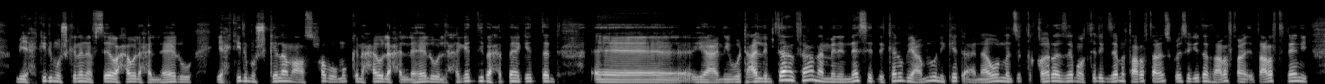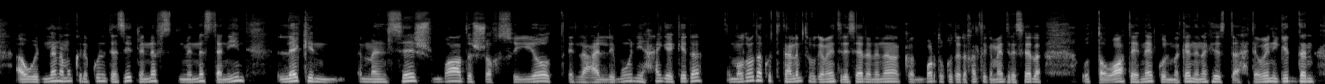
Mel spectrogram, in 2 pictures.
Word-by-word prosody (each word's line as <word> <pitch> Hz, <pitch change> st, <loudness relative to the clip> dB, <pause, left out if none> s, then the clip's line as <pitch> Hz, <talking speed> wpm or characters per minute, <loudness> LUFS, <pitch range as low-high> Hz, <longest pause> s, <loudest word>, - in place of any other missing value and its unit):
بيحكي 125 Hz, +6 st, -2 dB
لي 160 Hz, -, -1 dB
مشكلة 145 Hz, +1 st, 0 dB
نفسية 135 Hz, +1 st, +2 dB
وأحاول 130 Hz, 0 st, +3 dB
أحِلها 110 Hz, +4 st, 0 dB
له، 120 Hz, -2 st, -5 dB, 0.3 s
يحكي 160 Hz, -, -2 dB
لي 155 Hz, -, -3 dB
مشكلة 145 Hz, +3 st, +3 dB
مع 150 Hz, -, +1 dB
أصحابه 135 Hz, -4 st, -3 dB
ممكن 140 Hz, +2 st, -6 dB
أحاول 135 Hz, +2 st, +3 dB
أحِلها 110 Hz, +2 st, 0 dB
له. 130 Hz, -1 st, -1 dB
الحاجات 150 Hz, +7 st, -3 dB
دي 160 Hz, +2 st, -4 dB
باحِبها 150 Hz, -1 st, +1 dB
جدًا 145 Hz, 0 st, -1 dB, 0.4 s
آآ 110 Hz, -2 st, +2 dB
يعني، 115 Hz, -1 st, +1 dB
واتعلَّمتها 135 Hz, +10 st, +6 dB
فعلًا 190 Hz, -2 st, +2 dB
من 130 Hz, -3 st, -3 dB
الناس 150 Hz, +8 st, +1 dB
اللي 120 Hz, -5 st, -4 dB
كانوا 165 Hz, +5 st, -1 dB
بيعاملوني 150 Hz, +2 st, -1 dB
كده. 160 Hz, -4 st, -3 dB
أنا 110 Hz, +3 st, -3 dB
أول 150 Hz, +6 st, +3 dB
ما 140 Hz, -, 0 dB
نزلت 145 Hz, +2 st, -8 dB
القاهرة 155 Hz, +2 st, +2 dB
زي 150 Hz, +1 st, -1 dB
ما 145 Hz, -, -4 dB
قُلت -, -, -8 dB
لك، 150 Hz, -1 st, -4 dB
زي 145 Hz, +3 st, +3 dB
ما 155 Hz, -, -2 dB
اتعرَّفت 150 Hz, 0 st, +1 dB
على -, -, +4 dB
ناس 150 Hz, -, -4 dB
كويسة 145 Hz, 0 st, -3 dB
جدًا، 145 Hz, +2 st, 0 dB
اتعرَّفت 135 Hz, +4 st, 0 dB
ع -, -, +4 dB
اتعرَّفت 155 Hz, +4 st, +1 dB
تاني 160 Hz, -4 st, 0 dB, 0.3 s
أو 115 Hz, +1 st, +3 dB
إن 125 Hz, +3 st, -4 dB
أنا 155 Hz, 0 st, +3 dB
ممكن 150 Hz, -2 st, -5 dB
أكون 155 Hz, +6 st, -5 dB
اتأذيت 145 Hz, +2 st, -2 dB
من 120 Hz, -, -3 dB
نفس 155 Hz, +1 st, -2 dB
من 115 Hz, 0 st, -3 dB
ناس 155 Hz, +3 st, -1 dB
تانيين، 145 Hz, +11 st, 0 dB, 0.3 s
لكن 130 Hz, -3 st, +2 dB, 0.2 s
ما 120 Hz, -2 st, -2 dB
انساش 145 Hz, +8 st, +1 dB
بعض 145 Hz, +3 st, +2 dB
الشخصيات 125 Hz, +3 st, -1 dB
اللي 115 Hz, 0 st, -4 dB
علَّموني 115 Hz, +7 st, -2 dB
حاجة 145 Hz, -1 st, -2 dB
كده. 155 Hz, +6 st, -1 dB, 0.2 s
الموضوع 125 Hz, +7 st, -1 dB
ده 185 Hz, +1 st, +4 dB
كنت 170 Hz, -3 st, -8 dB
اتعلَّمته 135 Hz, +2 st, -1 dB
في 120 Hz, -, -1 dB
جمعية 130 Hz, +3 st, +1 dB
رسالة، 120 Hz, +2 st, +2 dB
لإن 115 Hz, +1 st, -4 dB
أنا 135 Hz, 0 st, +3 dB
كانت 115 Hz, -2 st, -8 dB
برضه 135 Hz, -1 st, -1 dB
كنت 125 Hz, -2 st, -5 dB
دخَلت 120 Hz, +3 st, -4 dB
جمعية 120 Hz, +1 st, -2 dB
رسالة 125 Hz, +3 st, +1 dB, 0.4 s
واتطوَّعت 135 Hz, -1 st, +2 dB
هناك، 130 Hz, +5 st, 0 dB
والمكان 120 Hz, +3 st, 0 dB
هناك 125 Hz, +3 st, -2 dB
است 125 Hz, -2 st, -2 dB
احتواني 135 Hz, +4 st, -1 dB
جدًا. 140 Hz, 0 st, +1 dB
135 Hz, 210 wpm, -24 LUFS, 120-150 Hz, 0.4 s, واتعلَّمتها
